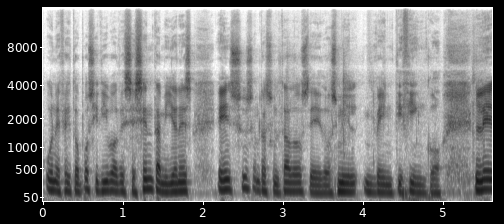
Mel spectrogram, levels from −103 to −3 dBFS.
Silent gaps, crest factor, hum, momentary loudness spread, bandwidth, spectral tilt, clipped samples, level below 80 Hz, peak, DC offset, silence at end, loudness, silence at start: none; 14 dB; none; 6 LU; 16 kHz; -5.5 dB/octave; under 0.1%; -46 dBFS; -6 dBFS; under 0.1%; 0 s; -22 LUFS; 0.05 s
